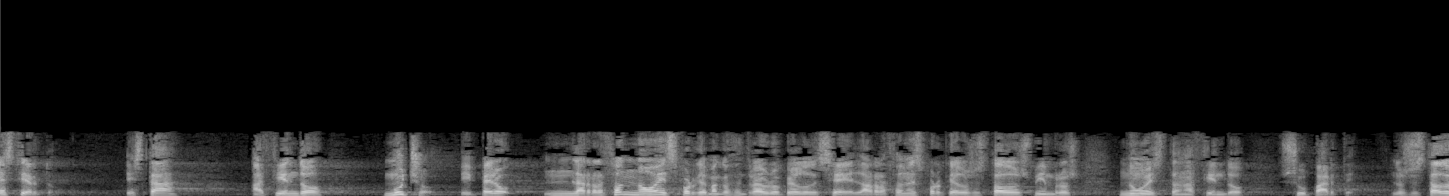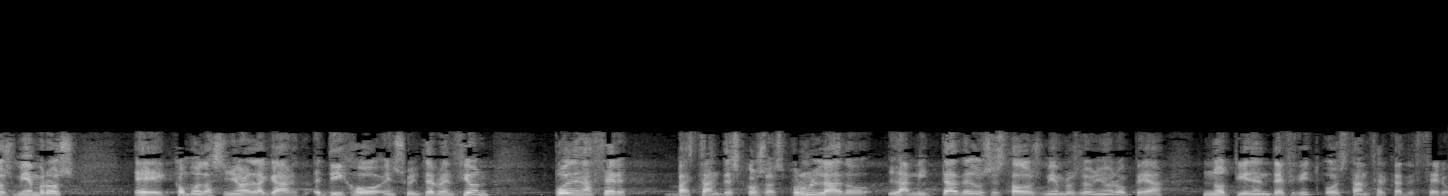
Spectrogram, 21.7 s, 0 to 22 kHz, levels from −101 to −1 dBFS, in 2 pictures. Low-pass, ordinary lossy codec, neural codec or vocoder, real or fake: 7.2 kHz; MP3, 32 kbps; none; real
